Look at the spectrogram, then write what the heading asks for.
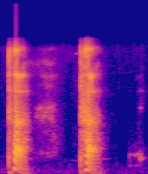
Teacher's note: Plosive implies plosion. When you say, for example, p, p, there is a burst of air, right?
